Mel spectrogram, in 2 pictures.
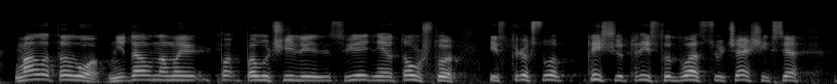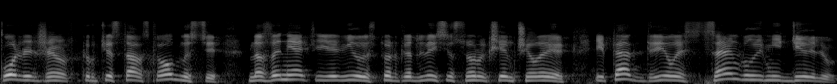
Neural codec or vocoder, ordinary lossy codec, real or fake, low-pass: codec, 16 kHz, 1 kbps, FunCodec, trained on Chinese and English, 50 frames a second; none; fake; none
